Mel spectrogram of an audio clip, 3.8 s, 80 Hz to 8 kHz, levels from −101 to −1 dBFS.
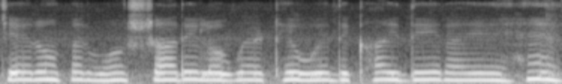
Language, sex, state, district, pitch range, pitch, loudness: Hindi, female, Bihar, Kishanganj, 235-250 Hz, 245 Hz, -13 LUFS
